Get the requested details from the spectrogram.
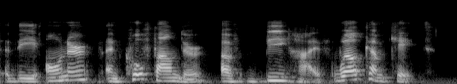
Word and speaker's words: Bhyve: So why don't you tell us a little bit, Kate, about your company called Beehive, which is spelled, just for fun, Bhyve.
